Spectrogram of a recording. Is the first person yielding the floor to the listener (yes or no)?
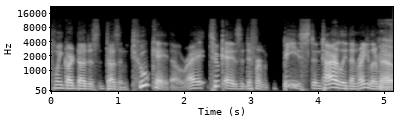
yes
